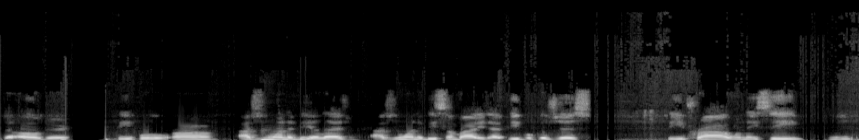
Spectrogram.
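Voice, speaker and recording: A man's voice: fairly low pitch, mellow, no room sound, highs cut off. A man from Detroit, a rapper, answering interview questions in a laid-back, earnest way. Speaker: rapper guest.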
